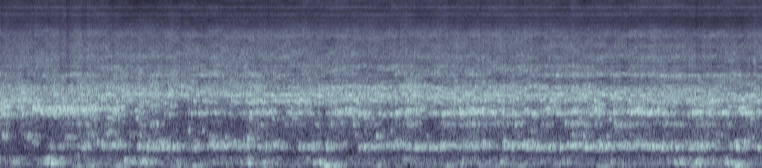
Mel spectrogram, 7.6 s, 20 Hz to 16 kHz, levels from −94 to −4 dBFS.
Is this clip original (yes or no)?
no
